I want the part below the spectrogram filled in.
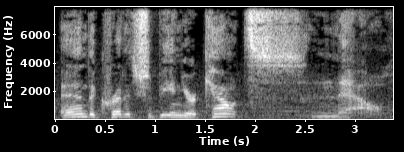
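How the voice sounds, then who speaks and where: A man's voice: medium pitch, huge pitch swings, slow pace, a little mellow, soft background music. A man playing an affable, businesslike military commander in a video game, with hearty, informal authority. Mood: congratulatory.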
